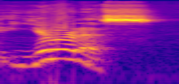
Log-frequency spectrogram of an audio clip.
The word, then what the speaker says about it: Uranus: Next, we find Uranus. And yes, that's how it's pronounced.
